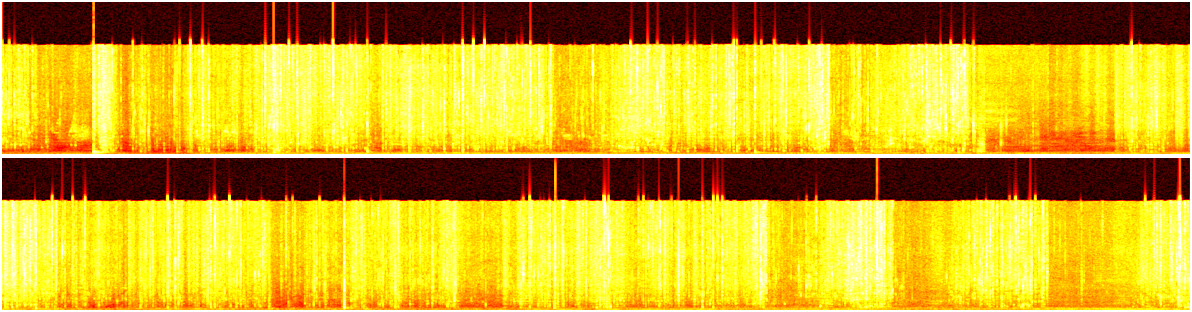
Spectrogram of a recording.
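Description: Hands crumbling chunks of wet cement-sand over a bucket of water: gritty crunching and crumbling, with bits trickling and splashing into the water. Near the end there is sloshing as the hands work down in the water.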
